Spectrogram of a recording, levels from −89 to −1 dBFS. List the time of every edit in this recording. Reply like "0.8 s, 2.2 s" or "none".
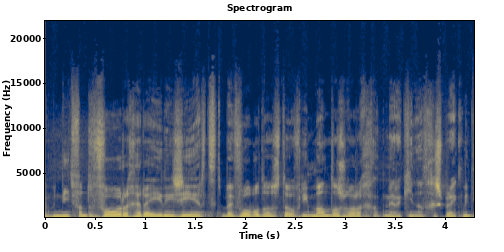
1.7 s, 3.2 s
